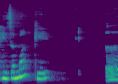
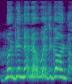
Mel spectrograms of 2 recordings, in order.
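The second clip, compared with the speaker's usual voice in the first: mock crying monkey; much faster than usual. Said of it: "I think she still sounds like this".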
